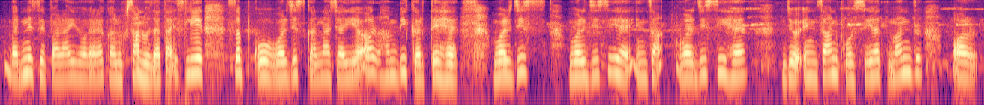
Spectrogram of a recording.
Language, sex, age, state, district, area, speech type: Urdu, female, 18-30, Bihar, Supaul, rural, spontaneous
